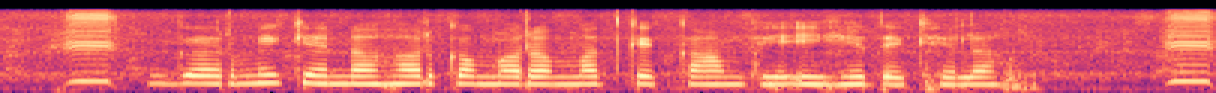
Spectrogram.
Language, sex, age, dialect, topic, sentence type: Bhojpuri, female, 18-24, Northern, agriculture, statement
